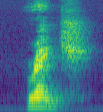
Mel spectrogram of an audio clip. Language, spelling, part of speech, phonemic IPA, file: Dutch, ranch, noun, /rɛnʃ/, Nl-ranch.ogg
- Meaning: ranch, notably livestock breeding farm, especially in North America and in other English-speaking countries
